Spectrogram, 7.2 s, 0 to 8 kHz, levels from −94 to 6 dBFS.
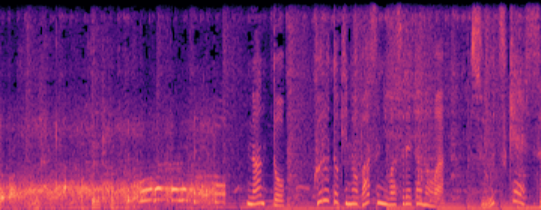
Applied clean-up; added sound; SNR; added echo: none; none; none; none.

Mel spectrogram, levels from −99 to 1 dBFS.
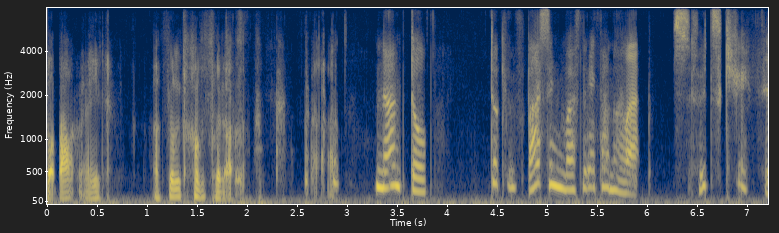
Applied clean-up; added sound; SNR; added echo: neural diffusion model UNIVERSE++.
